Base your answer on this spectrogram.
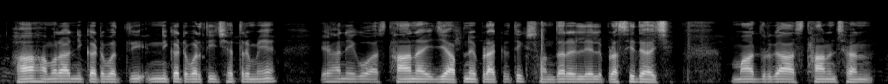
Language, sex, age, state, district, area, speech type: Maithili, male, 30-45, Bihar, Muzaffarpur, rural, spontaneous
